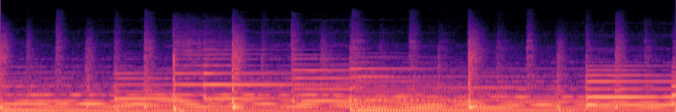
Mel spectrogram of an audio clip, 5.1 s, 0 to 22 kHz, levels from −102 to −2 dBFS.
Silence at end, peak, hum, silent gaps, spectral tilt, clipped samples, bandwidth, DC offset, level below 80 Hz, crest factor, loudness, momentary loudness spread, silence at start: 0 s; -8 dBFS; none; none; -9 dB/octave; under 0.1%; 8 kHz; under 0.1%; -36 dBFS; 16 dB; -27 LUFS; 5 LU; 0 s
